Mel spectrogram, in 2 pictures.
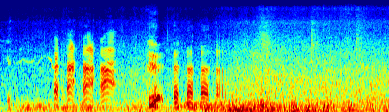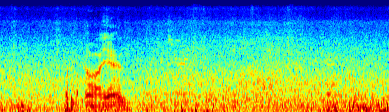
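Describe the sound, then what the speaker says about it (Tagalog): Big Pacific Ocean waves breaking on the shore at Surigao del Norte, a steady roar of surf mixed with gusting wind buffeting the microphone, while a person speaks briefly early on and again near the middle. "Ang laki ng alon me."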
